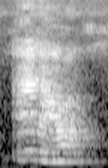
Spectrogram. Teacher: Although the word begins with a consonant sound, ha, you don't pronounce it. So it is silent.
